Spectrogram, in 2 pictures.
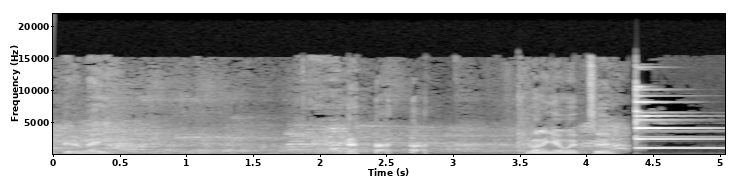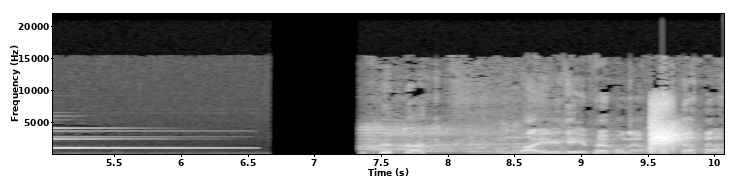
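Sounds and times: bell-like ding: 4.4s - 6.6s.

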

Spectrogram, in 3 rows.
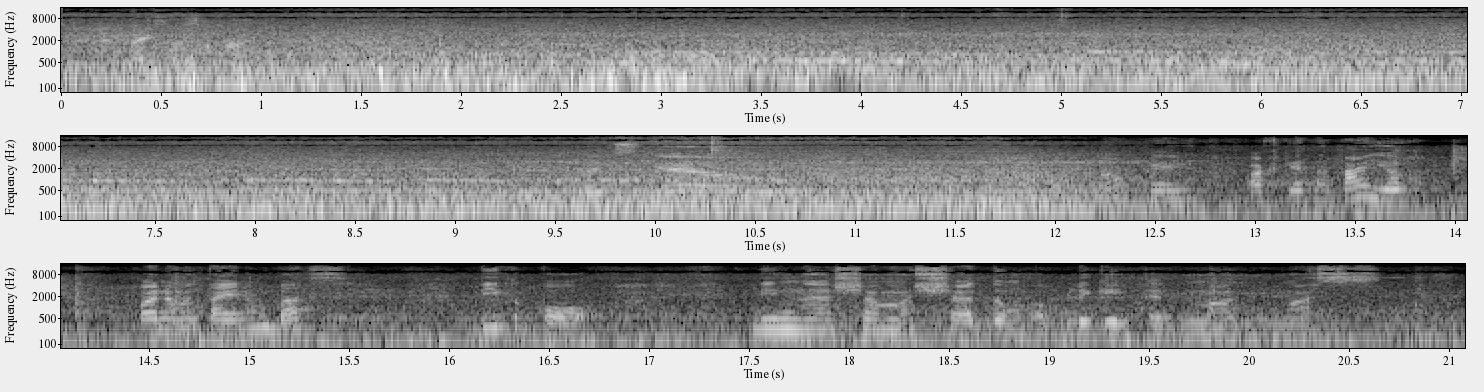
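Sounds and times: metro train wheels rumbling on rail: 0.0s - 21.0s.

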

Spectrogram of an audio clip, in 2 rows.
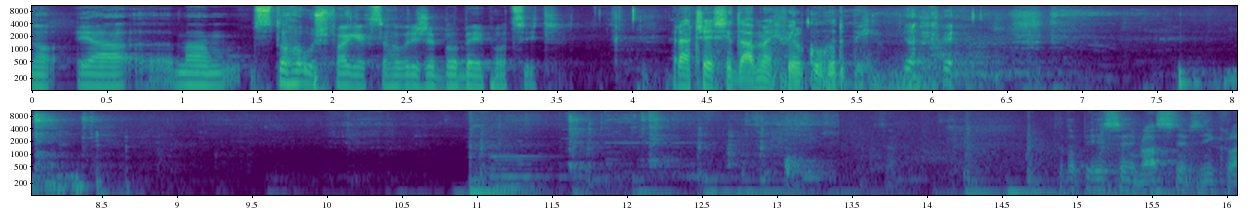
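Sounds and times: voices: 4.0s - 8.5s, 14.9s - 16.0s
laughter: 5.8s - 7.2s
acoustic guitar played lightly: 10.9s - 13.4s.

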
